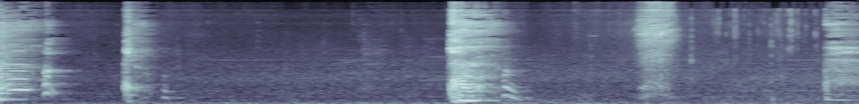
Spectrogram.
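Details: Afternoon coughing fit in a girl, starting weak and growing violent: several sharp, forceful cough bursts with throat clearing between, in quiet room noise.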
